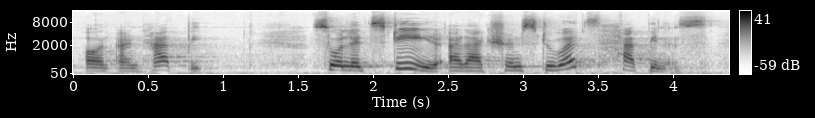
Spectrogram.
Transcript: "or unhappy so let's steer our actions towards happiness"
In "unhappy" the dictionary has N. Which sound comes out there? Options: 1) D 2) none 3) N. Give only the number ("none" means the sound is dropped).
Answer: 3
